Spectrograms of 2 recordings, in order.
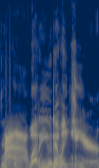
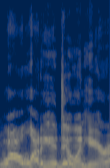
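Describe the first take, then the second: First: It is said in a put-on Ferengi voice. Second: It is said in a near-normal voice.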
